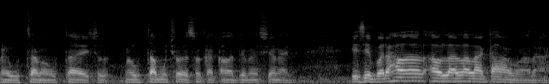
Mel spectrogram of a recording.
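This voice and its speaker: A man talks at medium pitch and a fairly quick pace. His pitch varies in an ordinary way. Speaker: real estate podcast host. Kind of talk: interview.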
